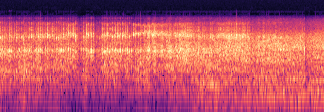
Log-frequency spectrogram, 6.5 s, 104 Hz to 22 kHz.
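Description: Scania K113CL coach's 11-litre DSC11 six-cylinder turbo-diesel running while the bus stands still, a hoarse exhaust note that gets a little heavier and louder about three to four seconds in.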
